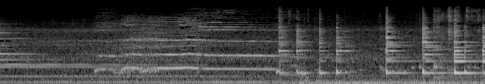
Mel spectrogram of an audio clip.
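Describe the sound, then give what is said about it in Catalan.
A rooster crows in a long, rising call, followed by a series of sharp, metallic cowbell clanks in an uneven rhythm, loud over a low rural background hum, in a rural area. “La Federació de Raça Bruna dels Pirineus està col·locant desenes de cartells on recorden els visitants que entren a una zona rural on hauran de conviure amb galls, campanes o tractors.”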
